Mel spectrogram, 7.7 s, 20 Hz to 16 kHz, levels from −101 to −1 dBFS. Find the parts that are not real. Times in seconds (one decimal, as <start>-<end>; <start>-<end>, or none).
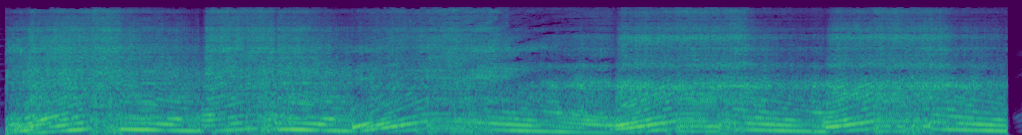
none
